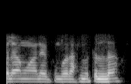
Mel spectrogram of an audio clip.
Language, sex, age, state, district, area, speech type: Urdu, male, 18-30, Bihar, Purnia, rural, conversation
